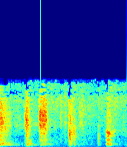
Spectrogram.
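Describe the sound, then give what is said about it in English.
Several heavy, irregular blows thud against a locked door with a spring lock, about five in quick uneven succession, over a steady background hiss with no voices. “I rang the buzzer and pounded on the door, but no one came”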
